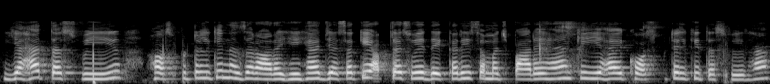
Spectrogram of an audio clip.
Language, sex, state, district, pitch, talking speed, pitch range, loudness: Hindi, female, Haryana, Rohtak, 270 Hz, 200 wpm, 255-280 Hz, -14 LUFS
